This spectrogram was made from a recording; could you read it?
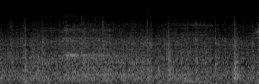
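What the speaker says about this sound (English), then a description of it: "So yeah, we got this spooky side where it's blowing rain coming down." Wind-driven rain pours down steadily in cold, late-winter weather, a dense continuous hiss with scattered drop impacts and no voices.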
